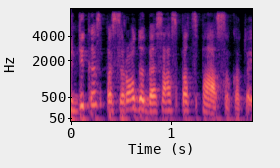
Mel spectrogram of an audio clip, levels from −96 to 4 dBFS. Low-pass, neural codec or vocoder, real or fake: 7.2 kHz; none; real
